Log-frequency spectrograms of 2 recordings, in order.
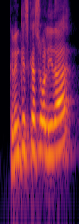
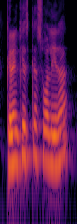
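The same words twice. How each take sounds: First: "casualidad" punched louder and higher, rising; the same question, now loud with "casualidad" stressed; emphatic repeat. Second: Said in the usual way. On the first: Shown as a demonstration. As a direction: press "casualidad" hard with a rise.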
